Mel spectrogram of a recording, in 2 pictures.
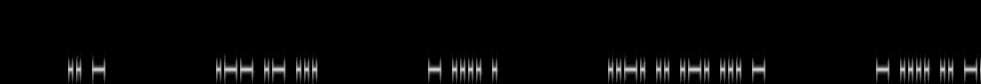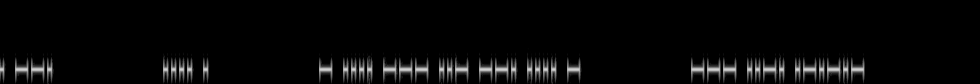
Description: Morse code, heard as a keyed tone, about 32 wpm, 700 Hz. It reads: IT WAS THE FIRST THING HE THOUGHT OF.
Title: 4x Word-Spacing - Sentences from Top 300 Words - 30wpm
